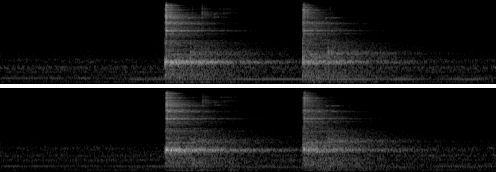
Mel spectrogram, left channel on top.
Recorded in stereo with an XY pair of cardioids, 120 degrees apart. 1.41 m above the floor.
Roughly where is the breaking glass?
Ahead left.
